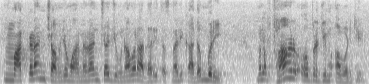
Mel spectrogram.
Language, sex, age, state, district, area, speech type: Marathi, male, 30-45, Maharashtra, Palghar, rural, spontaneous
